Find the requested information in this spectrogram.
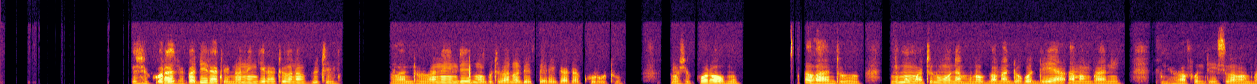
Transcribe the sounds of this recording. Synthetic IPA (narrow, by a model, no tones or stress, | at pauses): ʐiko̞ɾaʐe̞paɗeɾatino̞neŋɡiɾationakuti | ʋantʰuʋano̞endemok̬utiʋano̞ɗe̞pe̞ɾe̞kakakʰuɾuːtu | muʐiko̞ɾaumu | ʋantʰundimumwatino̞ːnamuno̞b͡vamadʱo̞ko̞dʱe̞jaʔamaŋɡwanine̞ʋafundisiʋamaŋɡaːn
